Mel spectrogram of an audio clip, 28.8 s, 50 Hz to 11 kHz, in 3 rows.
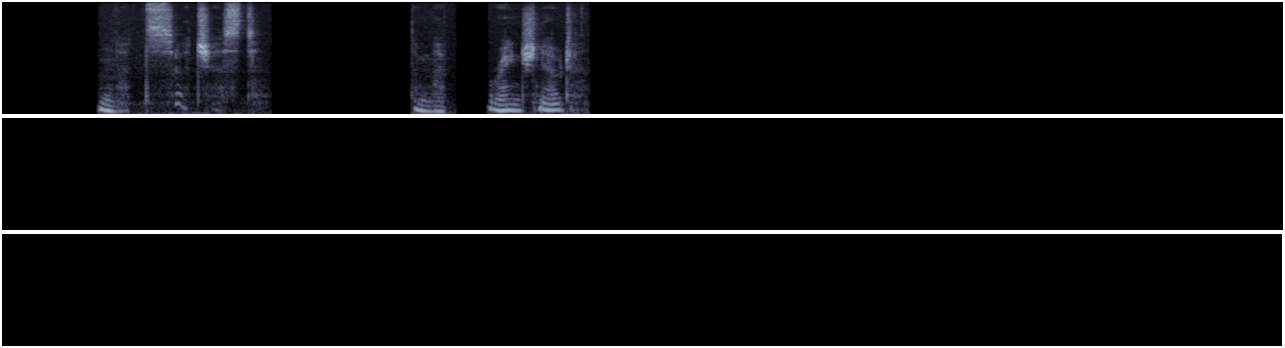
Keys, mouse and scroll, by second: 0.2-3.2 drag, 3.9-4.4 middle drag, 4.4 scroll down 2, 4.9-5.5 middle drag, 5.5 space, 13.6 space, 13.8-15.4 middle drag, 15.4 scroll up 2, 15.9-18.9 middle drag, 19.7-20.9 middle drag, 20.9-23.3 drag, 23.3 scroll down 2, 23.7-24.9 middle drag, 24.9-28.8 drag.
